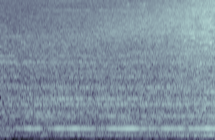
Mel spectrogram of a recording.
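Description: Electronic dance music build-up: a held synth note under a noise sweep that swells and brightens, getting steadily louder.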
